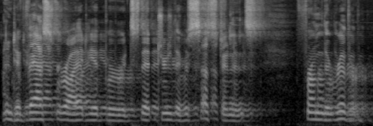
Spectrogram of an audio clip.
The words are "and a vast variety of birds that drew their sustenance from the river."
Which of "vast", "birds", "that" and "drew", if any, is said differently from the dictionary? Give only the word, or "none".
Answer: none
